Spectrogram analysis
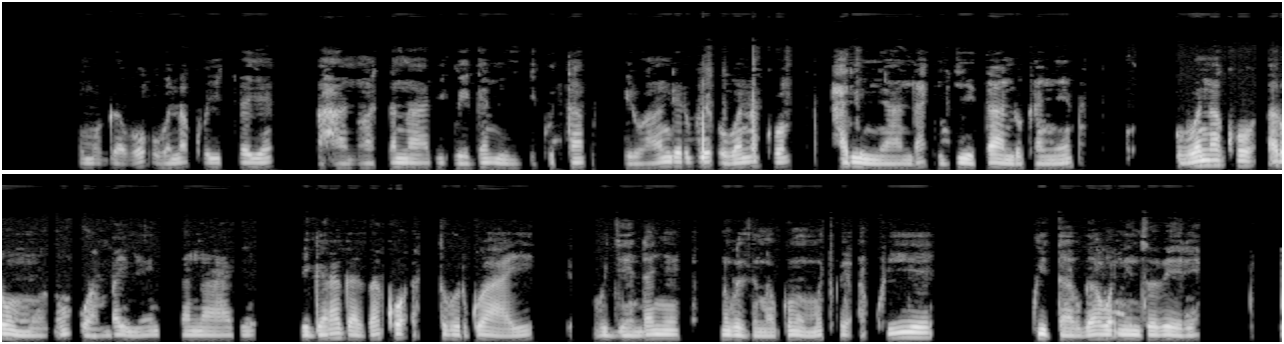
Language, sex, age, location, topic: Kinyarwanda, female, 25-35, Kigali, health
